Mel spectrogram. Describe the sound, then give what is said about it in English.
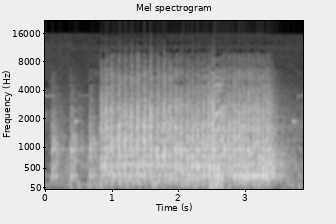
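Automatic gunfire rattles through back alleys and corridors in Beaufort, a loud, dense stream of rapid shots that runs unbroken for about two and a half seconds after a few quieter opening reports, then cuts off. “automatic gunfire rattling the back alleys and corridors of Beaufort.”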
